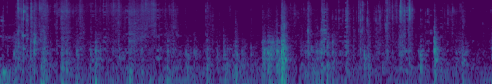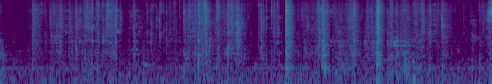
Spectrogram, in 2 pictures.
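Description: Plastic shrink wrap being torn and crinkled off a sealed trading-card box, with irregular crackles and a few sharper ones.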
